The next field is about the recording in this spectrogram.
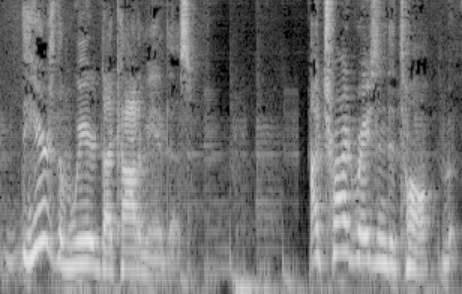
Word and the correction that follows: raison d'être: How did you pronounce it again, Martha? – Raison d'être. – Raison d'être. – Let me pronounce that clearly. Yes. – R on the end of it.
